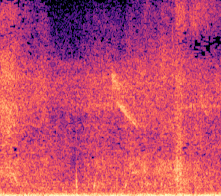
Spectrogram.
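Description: Faint outdoor ambience under a steady low rumble, with a bird's short, high, falling chirp about half a second in and a soft click or step near the end.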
